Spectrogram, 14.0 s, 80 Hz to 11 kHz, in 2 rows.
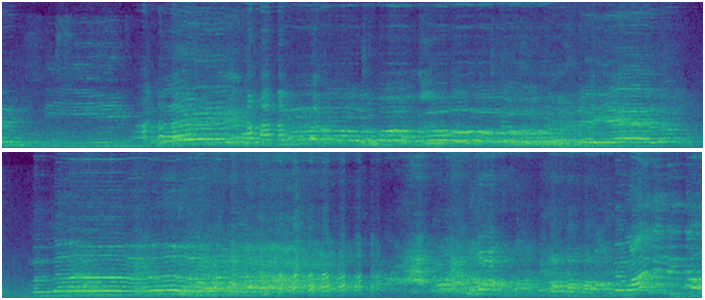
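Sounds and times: group singing a cappella: 0:00.0 - 0:12.9.

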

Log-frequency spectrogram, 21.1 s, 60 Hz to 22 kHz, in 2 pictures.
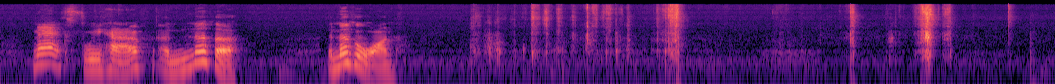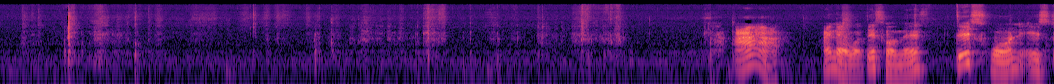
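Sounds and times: paper and cardboard rustling: 0:04.7 - 0:06.8, 0:10.8 - 0:16.9.

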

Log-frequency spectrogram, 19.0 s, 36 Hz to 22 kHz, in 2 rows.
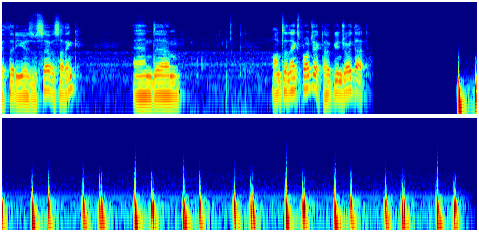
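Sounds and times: faint low hum: 0:09.1 - 0:18.9
heartbeat thumps: 0:09.1 - 0:18.9.

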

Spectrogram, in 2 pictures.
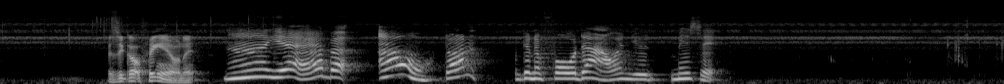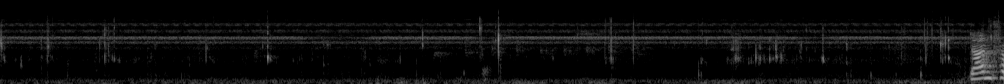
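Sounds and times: night insects chorus: 0:00.0 - 0:20.0
shell being bitten and chewed: 0:08.2 - 0:20.0.

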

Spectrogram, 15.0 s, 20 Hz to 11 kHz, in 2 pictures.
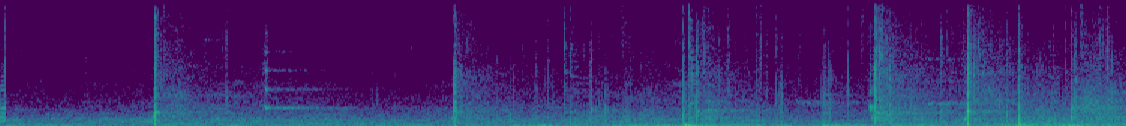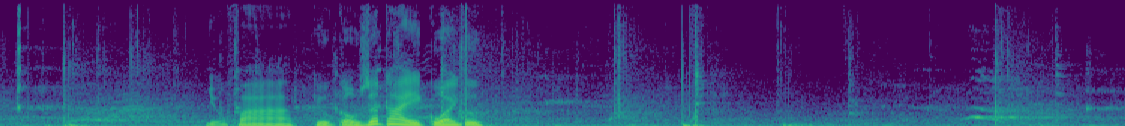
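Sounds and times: shoe squeaks on court floor: 0:01.7 - 0:02.2
racket hitting shuttlecock: 0:10.4 - 0:13.4, 0:14.0 - 0:14.9.

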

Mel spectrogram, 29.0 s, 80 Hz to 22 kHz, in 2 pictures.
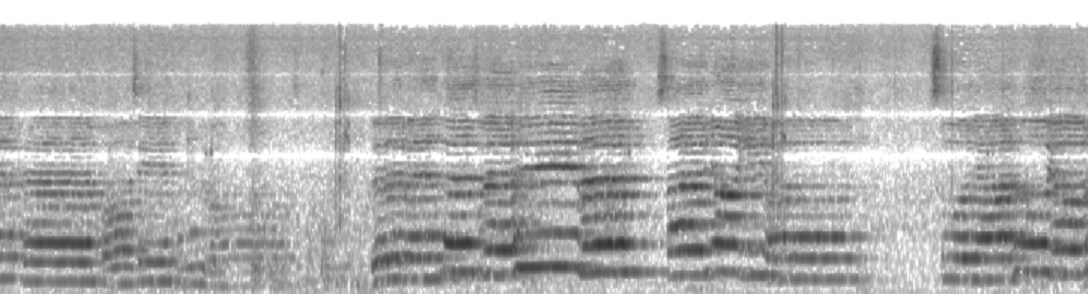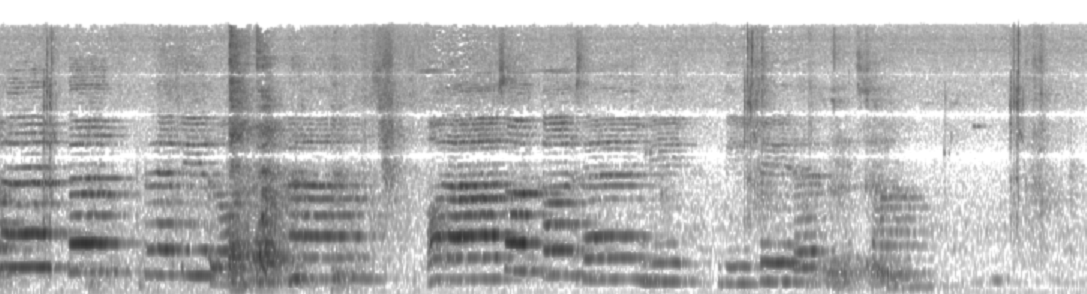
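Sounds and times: women singing unaccompanied: 0:00.0 - 0:04.0, 0:04.9 - 0:11.7, 0:12.4 - 0:19.6, 0:20.2 - 0:27.1.

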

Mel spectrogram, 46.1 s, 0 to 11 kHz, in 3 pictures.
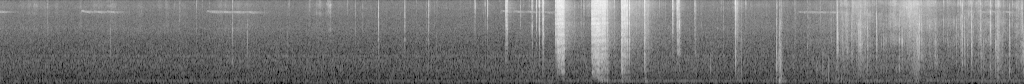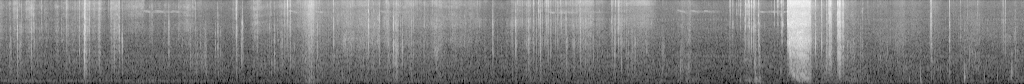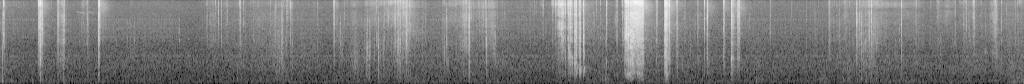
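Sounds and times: tape crackling: 0:04.7 - 0:32.4, 0:33.7 - 0:46.0
tape ripping off roll: 0:08.0 - 0:10.3, 0:26.3 - 0:28.1, 0:39.0 - 0:41.9
paper rustling and crinkling: 0:12.3 - 0:29.0, 0:33.8 - 0:38.2, 0:43.2 - 0:46.0.

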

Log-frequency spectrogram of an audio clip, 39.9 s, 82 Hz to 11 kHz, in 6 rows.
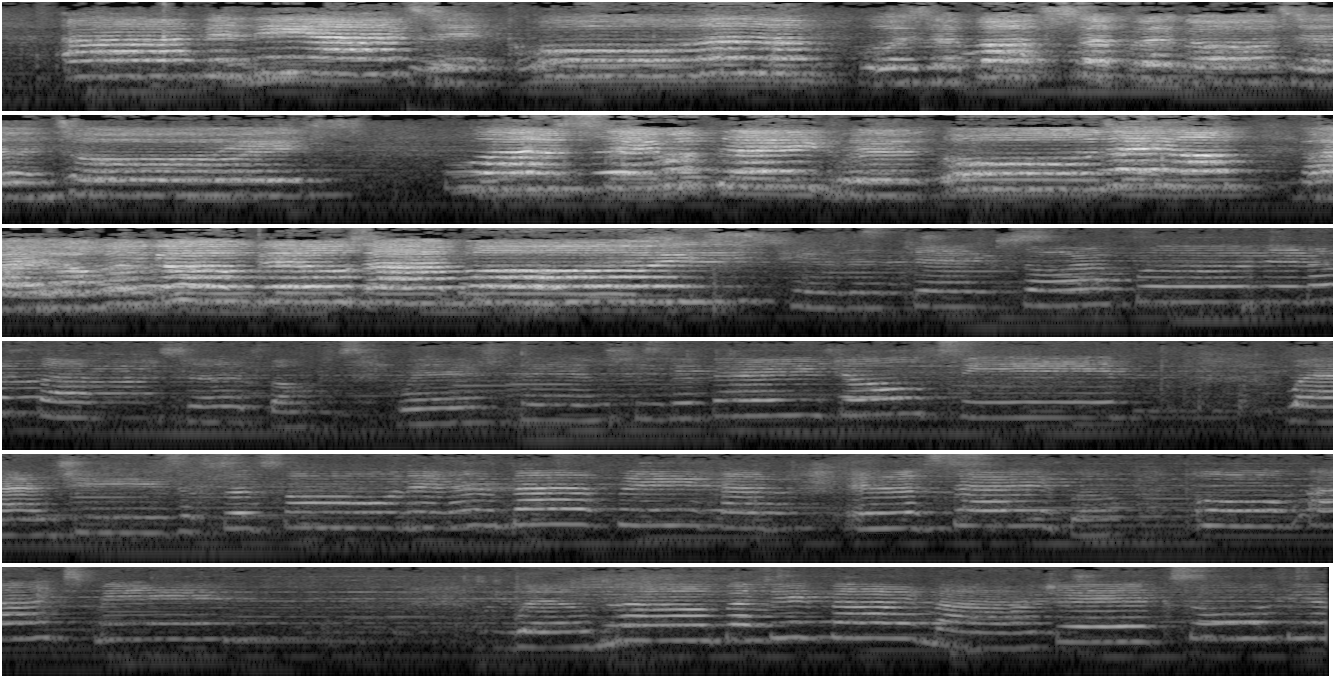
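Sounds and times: children singing: 0:00.0 - 0:20.5
musical accompaniment: 0:00.0 - 0:39.9.

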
